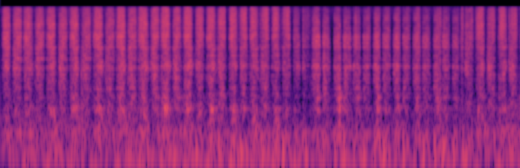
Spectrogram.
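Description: A pink wax crayon is rubbed in quick strokes across a thin white paper coloring page clipped to a clipboard. The result is a steady, rapid, rhythmic scratchy rubbing with a low papery rumble and a bright, hissy edge that pulses with each stroke.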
